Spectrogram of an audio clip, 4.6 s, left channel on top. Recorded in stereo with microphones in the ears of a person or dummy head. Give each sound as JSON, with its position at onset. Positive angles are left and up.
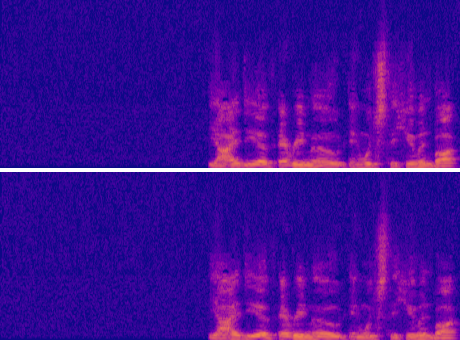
{"t": 2.1, "sound": "a man speaking", "side_deg": 45, "distance_m": 1.7}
